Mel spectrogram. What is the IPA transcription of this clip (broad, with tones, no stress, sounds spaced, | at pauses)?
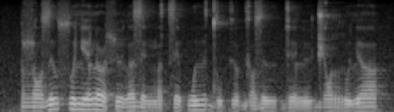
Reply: ɮ ɔ˨ z ɨ˦ sʷ ɨ˦ lʲ e˦ l ə˞˦˨ ɬ y˦˨ l ə˦ z e˨ ŋ ɐ˨ t͡s e˨ p w ɨː˦ d u˨ kʲ ɔ˨ ɡʲ ɔ˨ z ɨː˨ ɡ e˨ l y˨˦ d͡ʒ ɔ˦ r u˨ lʲ ɐː˦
